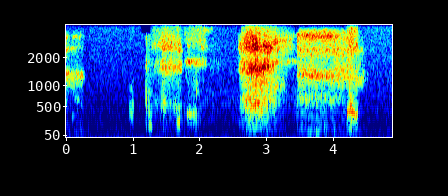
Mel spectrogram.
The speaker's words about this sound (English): Yeah. Breathing.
